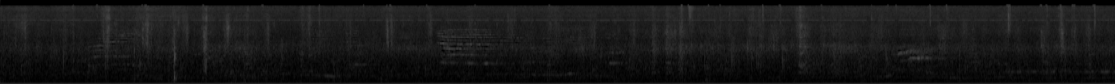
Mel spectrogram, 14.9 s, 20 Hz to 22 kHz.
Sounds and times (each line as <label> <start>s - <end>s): Walking 0.0s - 14.8s
Kids 0.9s - 14.8s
